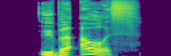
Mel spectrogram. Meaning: inflection of ausüben: 1. first-person singular present 2. first/third-person singular subjunctive I 3. singular imperative
- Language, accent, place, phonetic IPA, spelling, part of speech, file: German, Germany, Berlin, [ˌyːbə ˈaʊ̯s], übe aus, verb, De-übe aus.ogg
